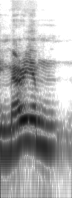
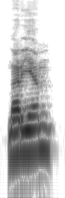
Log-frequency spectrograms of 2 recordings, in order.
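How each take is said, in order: First: The name is said with American English sounds. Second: The name is said with Arabic sounds.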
